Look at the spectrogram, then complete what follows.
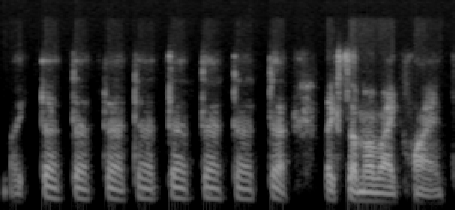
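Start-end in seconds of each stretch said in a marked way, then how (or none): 0.3-1.9 monotone da da babble; empty chatter syllables. Shown as a demonstration. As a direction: babble without meaning. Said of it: "no meaning or empathy".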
